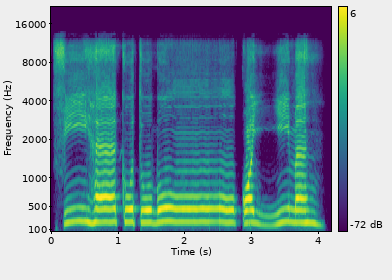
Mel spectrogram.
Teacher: ada tanwin bertemu huruf qof qaf termasuk huruf ikhfa maka harus kita dengungkan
